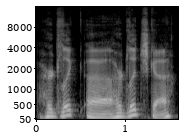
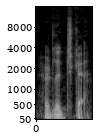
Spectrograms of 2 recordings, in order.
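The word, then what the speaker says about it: Hrdlička: Hrdlicka. Yeah. Okay. All right. But it does look like Hrdlicka. He just says that you probably pronounce that with a CH in there.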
